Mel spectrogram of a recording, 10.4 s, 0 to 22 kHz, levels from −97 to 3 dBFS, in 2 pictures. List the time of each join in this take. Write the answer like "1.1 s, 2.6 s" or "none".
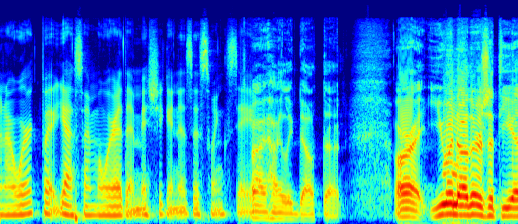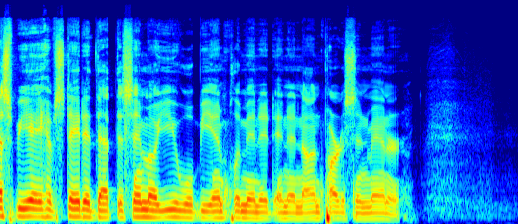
none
